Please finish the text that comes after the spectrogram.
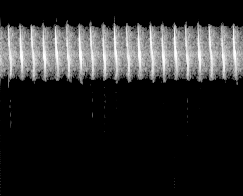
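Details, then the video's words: Kolibri ninja sunbird, a bird with a full song repertoire kept to tutor other songbirds, giving a steady, very high trill of evenly spaced sharp notes, about three per second, with no other sounds. "KOLIBRI NINJA MEWAH ISIAN LENGKAP COCOK JADI GURU VOKAL UNTUK BURUNG JAGOAN KALIAN"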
